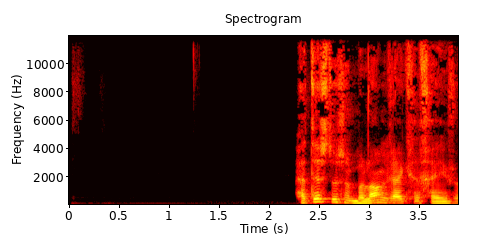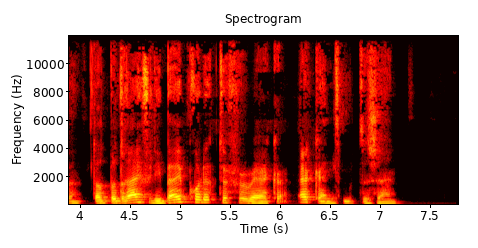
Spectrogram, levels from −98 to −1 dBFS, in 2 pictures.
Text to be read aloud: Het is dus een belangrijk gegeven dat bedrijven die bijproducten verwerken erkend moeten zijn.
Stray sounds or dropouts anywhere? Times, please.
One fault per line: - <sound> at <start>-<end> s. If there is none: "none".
none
